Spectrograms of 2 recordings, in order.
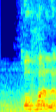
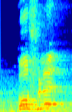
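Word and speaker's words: قفل: कुफल गलत है, कुफल दुरुस्त है।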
